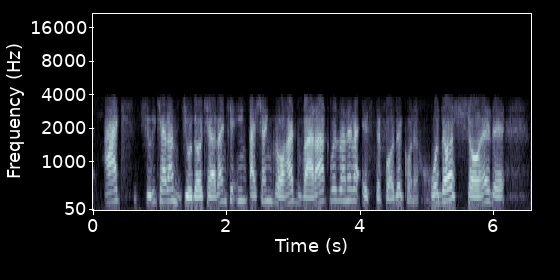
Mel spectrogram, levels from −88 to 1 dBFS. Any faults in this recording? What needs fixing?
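The speech has GSM full-rate codec damage from start to end: a buzzy, gravelly roughness from the pulse-driven vocal-tract model, consistent with a 13 kbps full-rate coder. On a spectrogram, energy sits roughly between 200 Hz and 3.5 kHz, with nothing above 3.8 kHz. To prevent it, capture or transfer the speech over a wideband path instead of a GSM phone link.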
